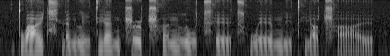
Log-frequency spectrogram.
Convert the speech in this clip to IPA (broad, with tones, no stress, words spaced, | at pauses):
t̪wa˥˩ɪ̯t͡ɕʰɥɛ˩n li˥t̪jɛ˥˩nʈ͡ʂɻ̩˥ʈ͡ʂʰə˥n lu˧˥t͡sʰe˨˩ɪ̯t͡sʰwe˧˥ɪ̯ mi˧˥t̪ʰjä˥˩ʈ͡ʂʰa˨˩˦ɪ̯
